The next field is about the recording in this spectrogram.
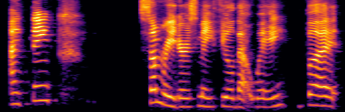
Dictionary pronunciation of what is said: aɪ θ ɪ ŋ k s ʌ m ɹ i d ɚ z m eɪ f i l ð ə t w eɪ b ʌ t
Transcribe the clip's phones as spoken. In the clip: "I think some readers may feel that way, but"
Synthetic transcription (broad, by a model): aɪ θ ɪ ŋ k s ʌ m ɹ i d ɚ z m eɪ f i l ð ə t w eɪ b ʌ t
